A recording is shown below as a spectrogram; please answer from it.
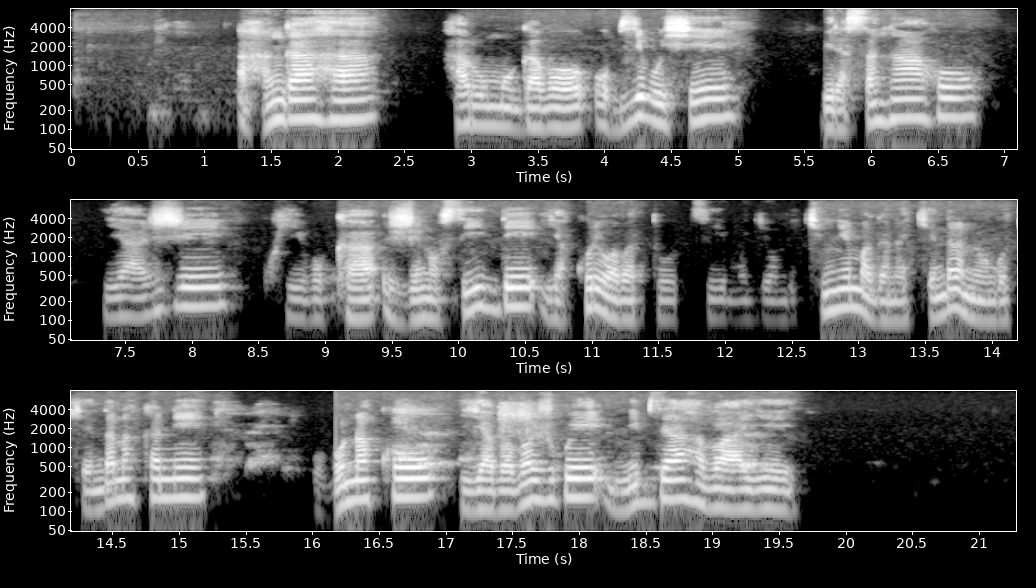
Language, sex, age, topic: Kinyarwanda, male, 25-35, health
